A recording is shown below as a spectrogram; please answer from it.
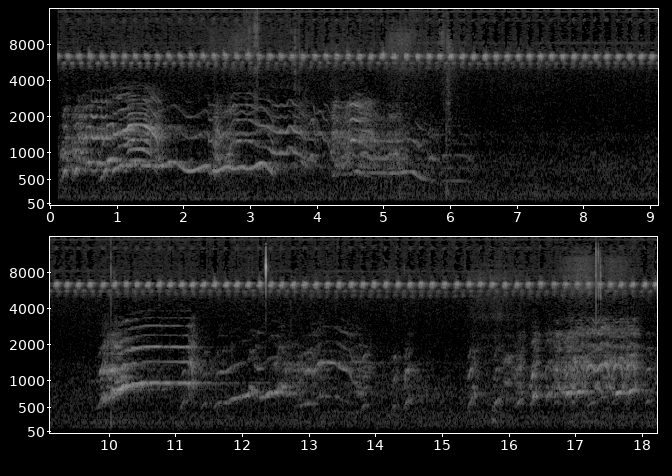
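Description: Coyotes howling and yipping in wavering calls that slide up and down in pitch. The calls come in three bouts: at the start, again about ten seconds in, and near the end.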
